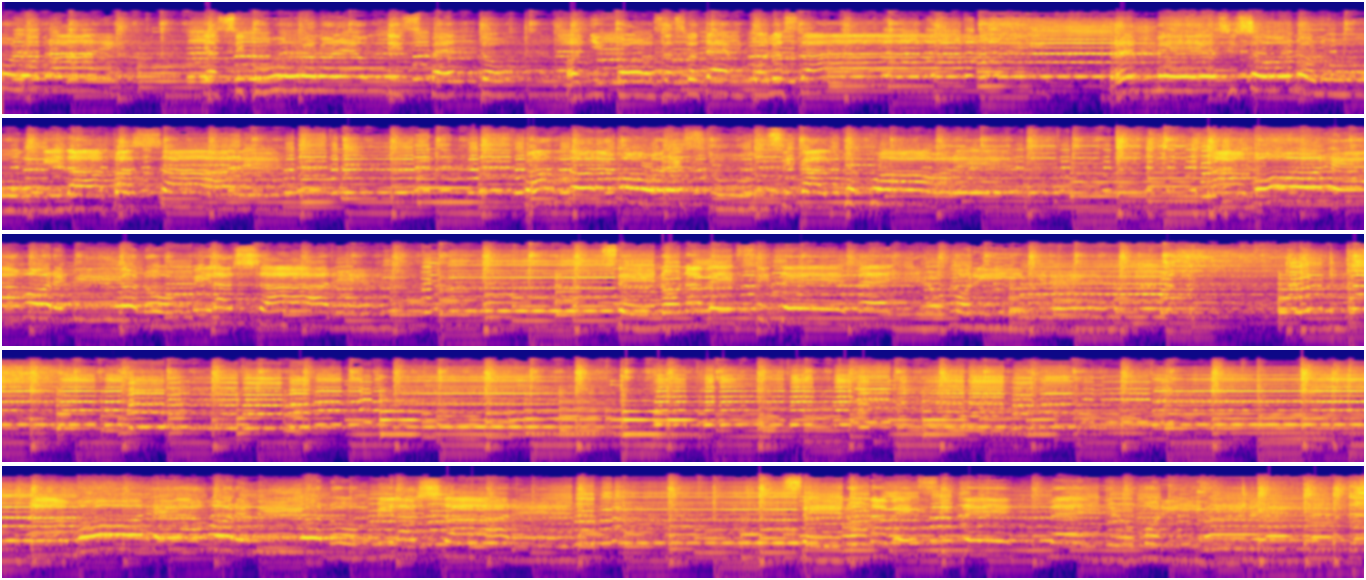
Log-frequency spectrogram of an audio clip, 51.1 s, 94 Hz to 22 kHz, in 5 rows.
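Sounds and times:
accordion melody: 0.0s - 51.0s
dance band: 0.0s - 51.0s
percussion beat: 9.6s - 43.1s, 44.6s - 51.0s.

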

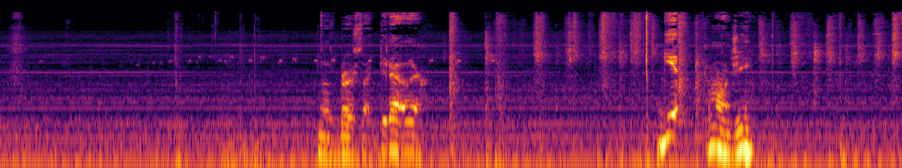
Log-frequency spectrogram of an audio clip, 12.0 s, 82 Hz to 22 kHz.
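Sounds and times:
incubator fan humming: 0.0s - 12.0s.

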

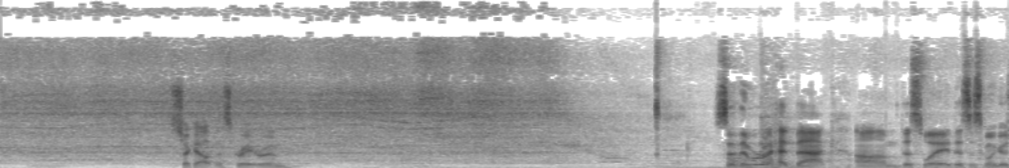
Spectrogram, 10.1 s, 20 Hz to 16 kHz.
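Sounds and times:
rushing hiss-like noise: 0.0s - 5.7s.

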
